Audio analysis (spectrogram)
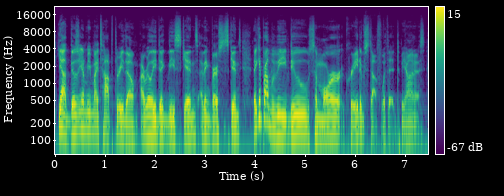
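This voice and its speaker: A man's voice: mid-range voice, expressive, fairly quick, hardly any pauses, no room sound. A man giving casual reaction commentary, thinking aloud in informal, slangy language. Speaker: reaction video creator.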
